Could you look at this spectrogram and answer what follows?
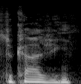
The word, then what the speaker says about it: Tokaji: That's because you can pronounce it wrong. It's Tokaji.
